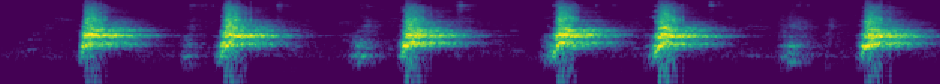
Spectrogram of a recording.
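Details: Corgi confronting a corgi balloon at home, letting out loud, abrupt barks roughly once a second, each followed by a quieter short yelp, no other sounds.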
